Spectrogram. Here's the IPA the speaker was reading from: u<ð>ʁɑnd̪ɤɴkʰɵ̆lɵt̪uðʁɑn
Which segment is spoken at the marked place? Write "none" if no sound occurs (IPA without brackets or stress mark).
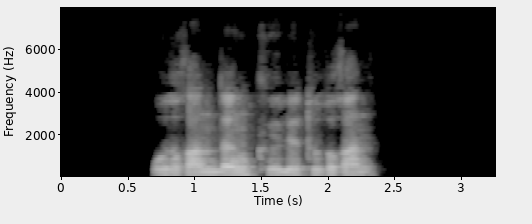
ð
